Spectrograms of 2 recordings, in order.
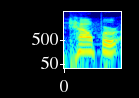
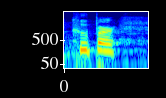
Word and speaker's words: Cowper: There's a fountain filled with blood from Emmanuel's vein, written by, we pronounce his name Cowper a lot, I think it's probably more Cooper, but a fellow by the name of William Cooper wrote a lot of the hymns that we sing.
